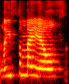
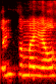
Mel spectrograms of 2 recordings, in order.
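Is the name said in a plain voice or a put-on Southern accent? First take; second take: Southern accent; plain. First: It is said in a put-on, nasal Southern accent. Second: It is said in the speaker's ordinary accent.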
